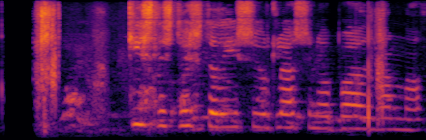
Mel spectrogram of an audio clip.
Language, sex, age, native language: Icelandic, female, 14, Icelandic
